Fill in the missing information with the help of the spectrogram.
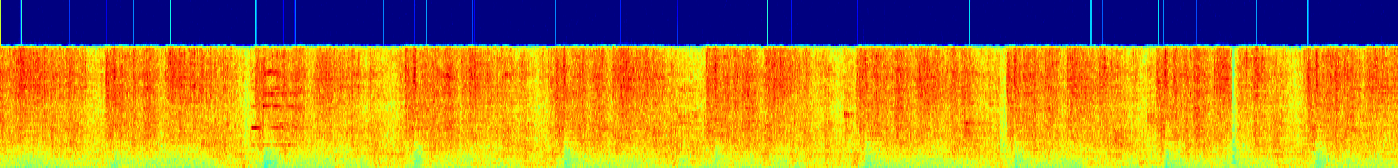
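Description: Vertical form-fill-seal oat packaging machine running: a steady hiss and clatter, with a sharp knock about every second and a half, the rhythm of its bag-forming and sealing cycle.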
